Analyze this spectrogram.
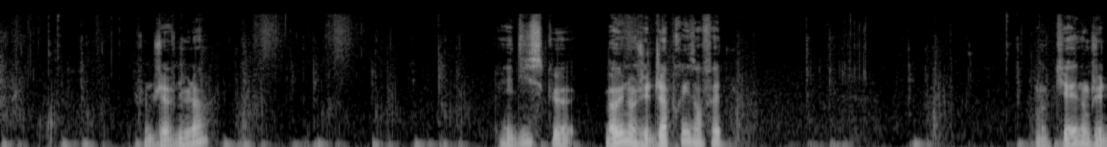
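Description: Footsteps thud steadily along a forest path.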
